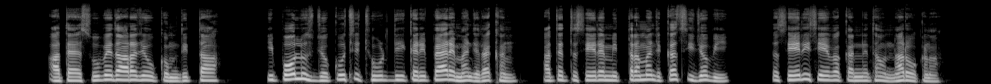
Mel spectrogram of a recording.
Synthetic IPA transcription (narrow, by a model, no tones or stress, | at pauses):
ɐt̪ɛsʊbed̪aːɾad͡ʒoɦʊkəmd̪ɪt̪ːa | kipɔːlʊs̬d͡ʒokʊt͡ʃʰt͡ʃʰuːʈ̚d̪ikɐɾipɛːɾɛmɐ̃nd͡ʒɾɐkʰːən | ɐt̪ɛt̪ɐseːɾɛmɪt̪ɾamɐ̃nd͡ʒkɐsid͡ʒobʱi | t̪ɐseːɾiseːʋakɐɾnɛt̪ʰɐũnaɾoːkɽ̃aː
